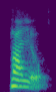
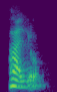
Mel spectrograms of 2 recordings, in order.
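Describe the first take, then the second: First: It starts with a harsh throaty j sound. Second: It starts with a harsh throaty j sound.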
